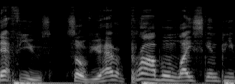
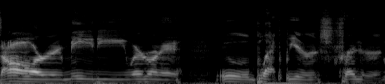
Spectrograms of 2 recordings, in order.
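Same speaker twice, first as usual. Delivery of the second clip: mock greedy pirate; 4 semitones lower, 5 dB quieter, slower than usual. Mocking pirates' eager chatter.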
